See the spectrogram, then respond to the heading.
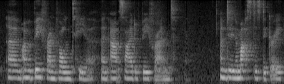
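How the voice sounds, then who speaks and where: Speaking at a moderate pace in a medium pitch, a woman with a Yorkshire accent keeps a monotone, flat intonation over noticeable background noise and audible room echo. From northern England, Doncaster. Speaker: volunteer language teacher. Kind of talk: tutorial.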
